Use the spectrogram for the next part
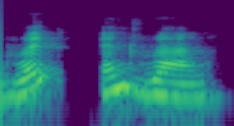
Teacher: the tip of the tongue strikes against the teeth ridge a number of times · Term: trill, trill or rolled consonant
